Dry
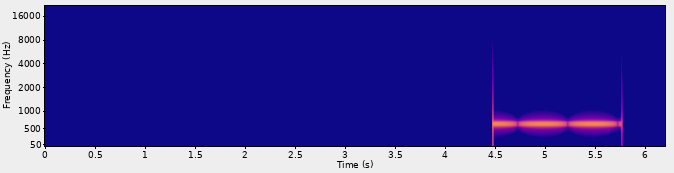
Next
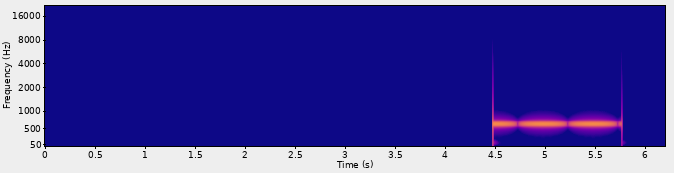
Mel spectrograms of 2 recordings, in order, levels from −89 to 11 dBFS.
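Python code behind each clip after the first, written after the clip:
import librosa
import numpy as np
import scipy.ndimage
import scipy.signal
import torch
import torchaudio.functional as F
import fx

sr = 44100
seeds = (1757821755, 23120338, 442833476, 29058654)

y = fx.peak_eq(x, sr, hz=110.0, db=4.0, octaves=0.3)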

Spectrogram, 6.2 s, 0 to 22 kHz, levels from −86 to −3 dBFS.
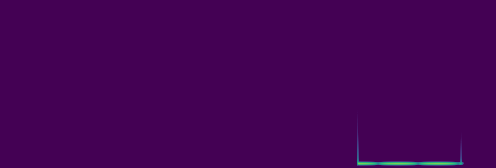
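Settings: y = scipy.signal.sosfilt(scipy.signal.cheby1(6, 3, 650.0, 'highpass', fs=sr, output='sos'), x)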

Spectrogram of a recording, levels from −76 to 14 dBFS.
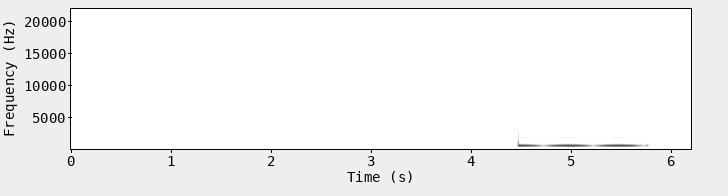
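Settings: y = fx.upward_expand(x, sr, threshold_db=-35.0, expansion=2.5)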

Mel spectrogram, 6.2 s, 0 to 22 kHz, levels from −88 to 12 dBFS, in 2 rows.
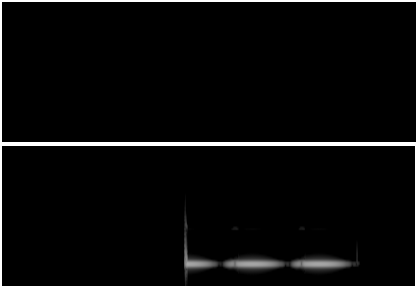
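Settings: y = fx.env_flanger(x, sr, rest_ms=5.8, full_db=-29.5)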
